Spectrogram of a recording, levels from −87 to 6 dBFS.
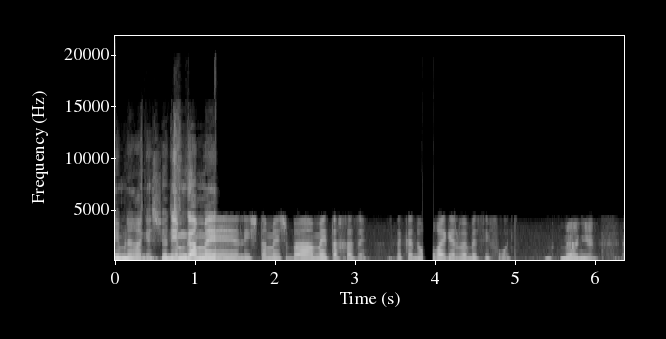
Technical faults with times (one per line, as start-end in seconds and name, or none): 1.25-6.37 input switched to a poorer device
3.84-3.97 gap at a join of encoded pieces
